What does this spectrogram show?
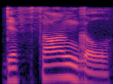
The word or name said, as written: diphthongal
